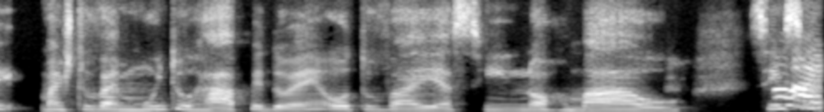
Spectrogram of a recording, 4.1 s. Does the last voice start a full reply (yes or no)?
yes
